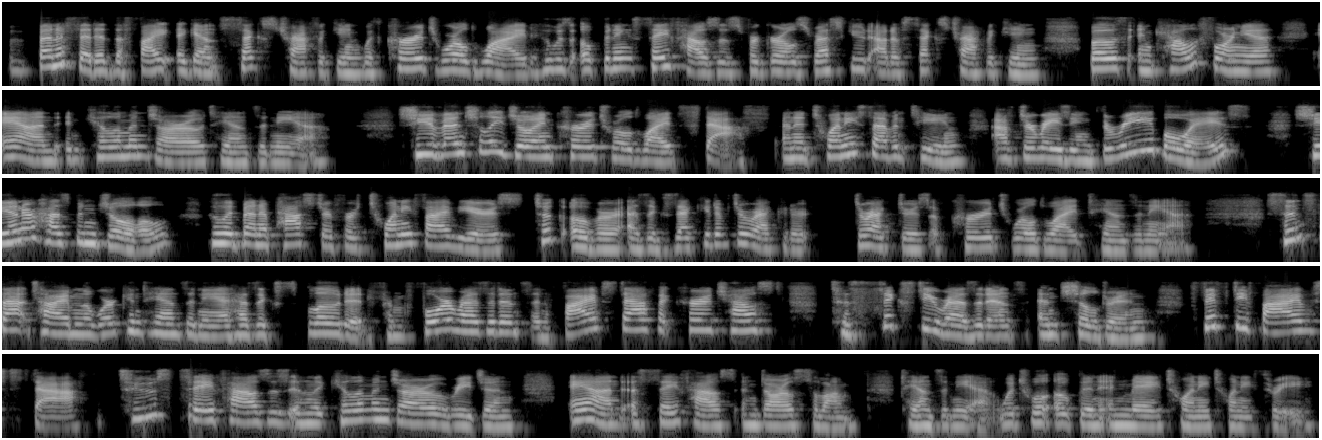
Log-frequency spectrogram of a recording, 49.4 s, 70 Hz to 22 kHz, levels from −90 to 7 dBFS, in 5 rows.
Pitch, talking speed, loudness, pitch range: 205 Hz, 135 wpm, -27 LUFS, 175-240 Hz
